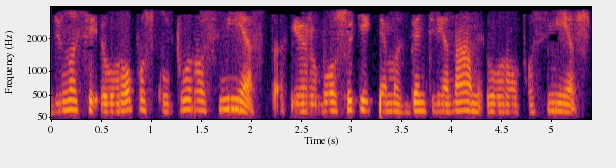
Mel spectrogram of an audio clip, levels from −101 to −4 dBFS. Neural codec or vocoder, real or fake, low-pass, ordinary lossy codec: none; real; 3.6 kHz; MP3, 24 kbps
